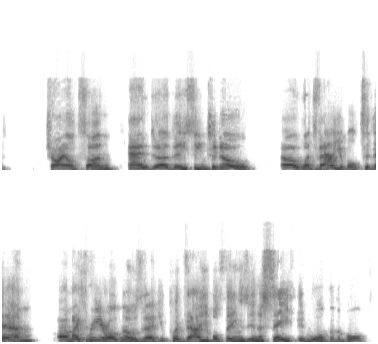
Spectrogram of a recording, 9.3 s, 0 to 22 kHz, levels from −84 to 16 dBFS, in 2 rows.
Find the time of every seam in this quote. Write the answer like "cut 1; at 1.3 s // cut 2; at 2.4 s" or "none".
cut 1; at 1.5 s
